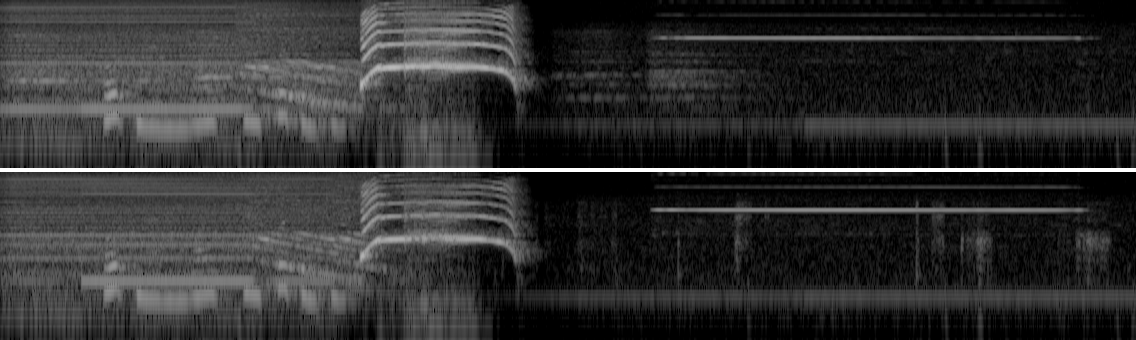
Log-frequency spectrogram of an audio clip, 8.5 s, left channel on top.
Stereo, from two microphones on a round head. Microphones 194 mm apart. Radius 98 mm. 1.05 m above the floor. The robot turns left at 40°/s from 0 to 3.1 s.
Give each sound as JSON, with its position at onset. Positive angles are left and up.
{"t": 0.8, "sound": "a woman speaking", "azimuth_deg": 20, "distance_m": 1.5}
{"t": 2.7, "sound": "a scream", "side_deg": 20, "distance_m": 1.0}
{"t": 4.9, "sound": "a flute", "side_deg": -25, "distance_m": 3.0}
